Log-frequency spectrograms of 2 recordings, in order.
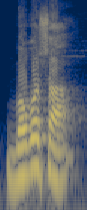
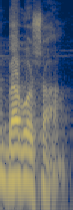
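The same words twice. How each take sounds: First: ব্যবসা said as "bobosha"; spelling pronunciation. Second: ব্যবসা said as "bebosha"; spoken pronunciation. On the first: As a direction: say ব্যবসা with o in the first syllable. (বানান-অনুযায়ী "ববসা" উচ্চারণ) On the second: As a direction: say ব্যবসা with a front first vowel, "byabosha". (প্রচলিত "ব্যাবসা" উচ্চারণ) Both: Shown as a demonstration. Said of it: "উচ্চারণে ব্যবসা".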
